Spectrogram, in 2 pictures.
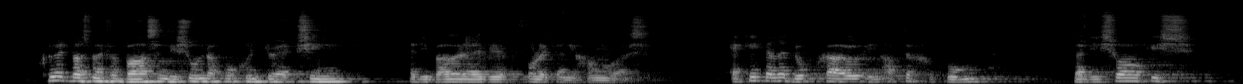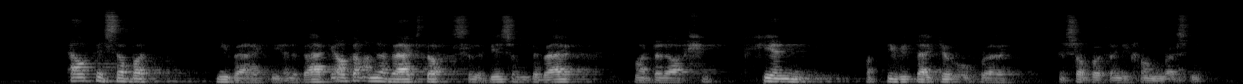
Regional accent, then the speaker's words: Tzaneen, Limpopo, South Africa; ek is van Tzaneen in Limpopo.

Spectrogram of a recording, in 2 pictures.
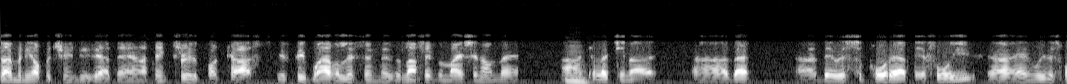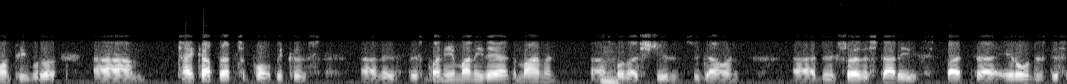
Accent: Townsville, Queensland, Australia; also born or lived in Yam Island; now in Minden, Australia; We're a Cool Cut Gold mob. So, yeah, that's where I'm from. Grew up in Townsville

